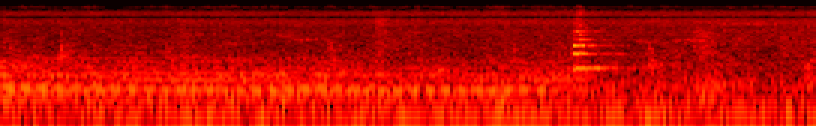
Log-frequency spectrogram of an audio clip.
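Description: Grand piano's last chord ringing on after the hands leave the keys, fading out about three seconds in over the low noise of a large hall. A brief high tone sounds just as it dies away.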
